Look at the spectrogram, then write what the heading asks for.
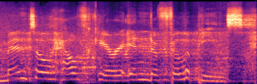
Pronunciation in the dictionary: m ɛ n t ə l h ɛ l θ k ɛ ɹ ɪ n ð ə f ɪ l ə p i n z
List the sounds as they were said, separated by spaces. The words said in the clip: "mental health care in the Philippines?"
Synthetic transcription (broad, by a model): m ɛ n t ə l h ɛ l θ k ɛ ɹ ɪ n ð ə f ɪ l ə p i n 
